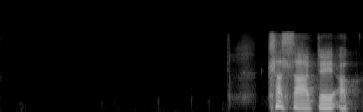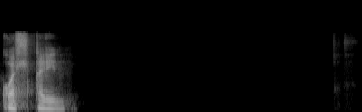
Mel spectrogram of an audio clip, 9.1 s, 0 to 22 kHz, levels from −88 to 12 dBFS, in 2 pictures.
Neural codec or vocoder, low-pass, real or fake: codec, 16 kHz, 0.8 kbps, ZipCodec; 7.2 kHz; fake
